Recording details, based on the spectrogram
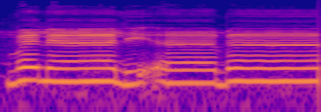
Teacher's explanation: یہ کم سے کم 4-5 الف کے برابر کھینچ کے پڑھا جائے گا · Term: مد متصل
